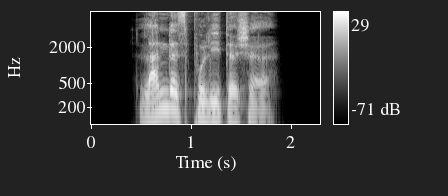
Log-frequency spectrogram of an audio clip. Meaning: inflection of landespolitisch: 1. strong/mixed nominative/accusative feminine singular 2. strong nominative/accusative plural 3. weak nominative all-gender singular
- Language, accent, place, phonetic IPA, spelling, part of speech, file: German, Germany, Berlin, [ˈlandəspoˌliːtɪʃə], landespolitische, adjective, De-landespolitische.ogg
